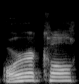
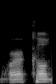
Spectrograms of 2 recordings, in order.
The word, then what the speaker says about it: Auricle: But again, if people are interested in learning more, it's the Oracle Collective, and that's spelled AURICLE Collective, Oracle Collective.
